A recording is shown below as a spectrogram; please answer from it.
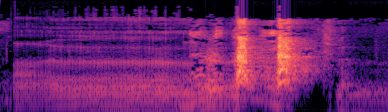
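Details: Boxer dog making a low, drawn-out, rumbling grumble for about two seconds, then two sharp, close barks less than half a second apart, followed by a brief quieter grumble.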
